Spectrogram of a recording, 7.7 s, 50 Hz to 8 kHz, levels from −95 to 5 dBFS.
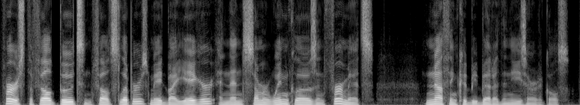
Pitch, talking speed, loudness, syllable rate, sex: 125 Hz, 185 wpm, -17 LUFS, 4.9 syllables/s, male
